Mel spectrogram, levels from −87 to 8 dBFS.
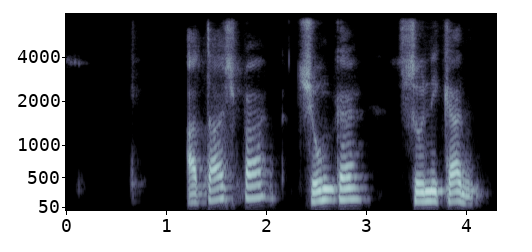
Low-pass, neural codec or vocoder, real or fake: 7.2 kHz; codec, 16 kHz, 2 kbps, X-Codec, WavLM features, trained on Multilingual LibriSpeech; fake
